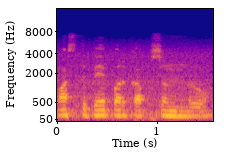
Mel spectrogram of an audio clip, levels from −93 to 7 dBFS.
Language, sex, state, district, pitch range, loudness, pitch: Tulu, male, Karnataka, Dakshina Kannada, 120-135 Hz, -14 LUFS, 130 Hz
